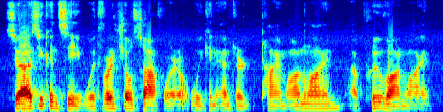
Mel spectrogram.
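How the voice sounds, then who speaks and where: Male software demo presenter, low register, husky tone, scripted step-by-step walkthrough delivery. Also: animated, moderate pace. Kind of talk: scripted product demo narration.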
